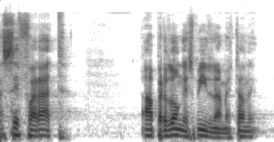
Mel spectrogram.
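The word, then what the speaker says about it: ספרד: ¿Saben que España, la palabra España, el nombre, el país de España en hebreo que está en la Biblia se se pronuncia sefarat?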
